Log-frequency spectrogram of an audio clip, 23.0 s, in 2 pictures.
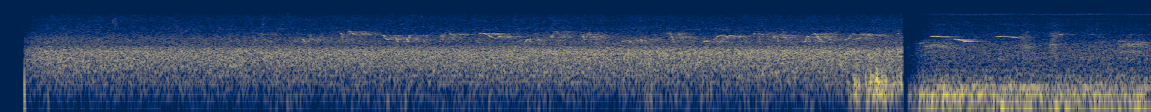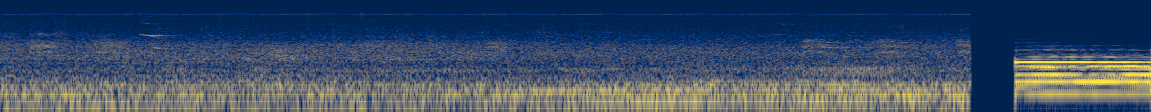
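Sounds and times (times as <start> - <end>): birds chirping: 2.6 - 13.3.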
